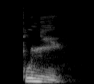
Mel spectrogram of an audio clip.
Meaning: to cheat
- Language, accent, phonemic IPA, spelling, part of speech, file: French, France, /pu.ɲe/, pougner, verb, LL-Q150 (fra)-pougner.wav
